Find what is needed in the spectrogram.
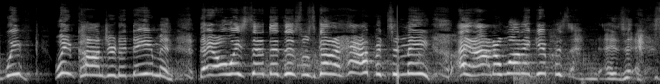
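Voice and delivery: high, loud, laughing mock terror; hammed-up panic. Prankster fakes terror at the séance, hammed-up high panic. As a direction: ham up being possessed, half laughing. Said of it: "So just playing it up".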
